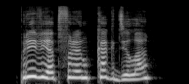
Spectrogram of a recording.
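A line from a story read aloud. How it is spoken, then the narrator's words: Light carefree question. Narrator (Russian): спросил Пол легким, беззаботным тоном, словно звонил в магазин поинтересоваться наличием какого-то товара на складе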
